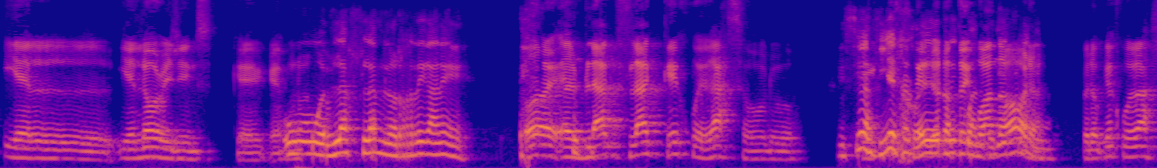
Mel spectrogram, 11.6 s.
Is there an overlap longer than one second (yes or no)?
yes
